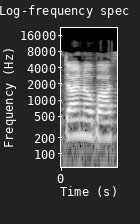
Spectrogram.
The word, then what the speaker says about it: Dinobots: stop the Dinobots and when he says Dino Bots it's spelled D i n o bots and Sun trigger stops him and goes no it's Dinobots Dy and they have this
